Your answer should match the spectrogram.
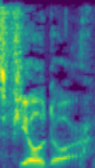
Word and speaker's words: Fyodor: It's actually not even Fedor. Do you know that's what we call it? It's Fyodor. – Yeah. – A Russian friend of mine from Jiu-Jitsu was explaining how you actually say his name. It's Fyodor. Fyodor. Yeah, like Dostoevsky.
